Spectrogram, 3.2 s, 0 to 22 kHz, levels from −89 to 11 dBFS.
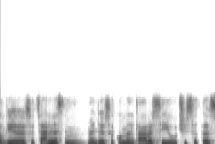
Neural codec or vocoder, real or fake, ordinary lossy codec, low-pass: codec, 16 kHz, 4 kbps, FunCodec, trained on Chinese and English, 50 frames a second; fake; Opus, 24 kbps; 7.2 kHz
